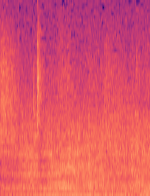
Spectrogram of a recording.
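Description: Racing car engines running hard as the cars pass. The pitch drops slowly through the second half.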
